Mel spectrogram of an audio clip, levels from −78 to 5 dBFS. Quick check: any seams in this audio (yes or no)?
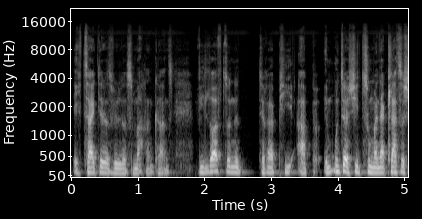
no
